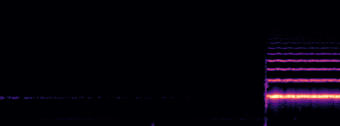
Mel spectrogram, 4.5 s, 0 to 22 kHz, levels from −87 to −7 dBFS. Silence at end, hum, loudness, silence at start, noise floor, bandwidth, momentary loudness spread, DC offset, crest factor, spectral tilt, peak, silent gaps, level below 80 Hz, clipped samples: 0 s; none; -13 LUFS; 3.55 s; -80 dBFS; 4.7 kHz; 4 LU; under 0.1%; 18 dB; 2 dB/octave; -2 dBFS; none; under -90 dBFS; under 0.1%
